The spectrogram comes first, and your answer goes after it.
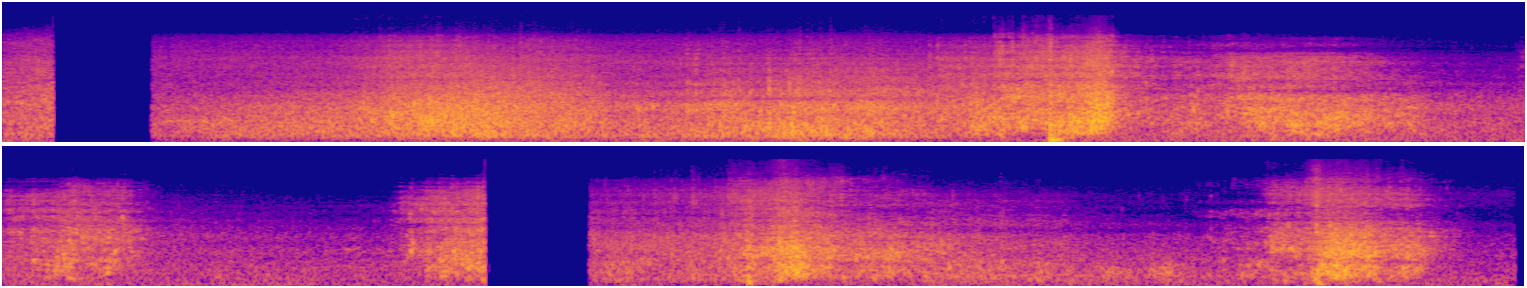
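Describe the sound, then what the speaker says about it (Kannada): Ocean waves at Karwar beach, swelling and washing ashore in repeated surges, with a few louder crashes standing out over a steady wind-blown roar, close and fairly loud. "ಎಷ್ಟು ದೊಡ್ಡ ಅಲೆ ಬರ್ತಾಯಿದೆ ನೋಡಿ ಗುರು ಅಲ್ಲಿ"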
